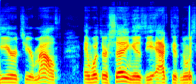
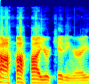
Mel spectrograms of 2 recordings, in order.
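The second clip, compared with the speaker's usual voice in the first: imitated mocking laughter. Retelling how a company replied to a request: imitating mocking laughter. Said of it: "it's pretty much laughing".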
